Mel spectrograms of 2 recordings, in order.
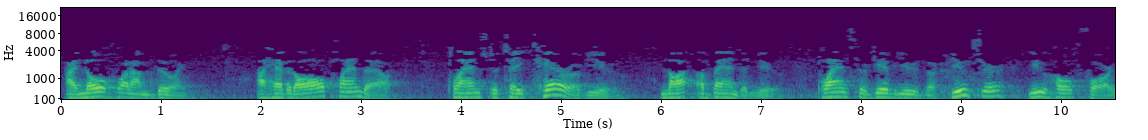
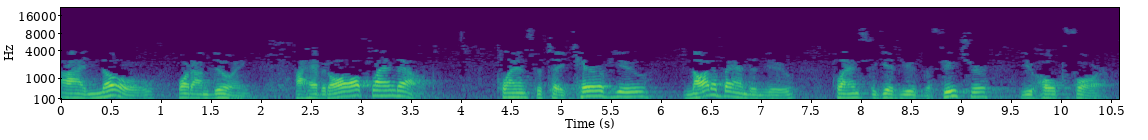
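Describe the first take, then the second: First: Slow, solemn reading of scripture. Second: Slow, solemn words read as God speaking; voicing God. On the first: Pastor leading the congregation in reading Jeremiah aloud, slow and solemn. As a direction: read it out slowly for the congregation to follow. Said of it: "Read with me, Jeremiah". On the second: Pastor reading the verse again as God speaking, slow and solemn. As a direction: speak it as God's own promise, slowly. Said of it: "This is God talking". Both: Shown as a demonstration.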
